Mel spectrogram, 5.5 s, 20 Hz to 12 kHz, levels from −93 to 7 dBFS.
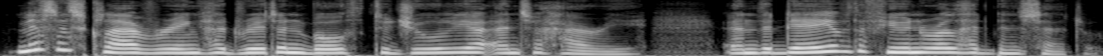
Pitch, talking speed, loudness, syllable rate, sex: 235 Hz, 205 wpm, -15 LUFS, 5.5 syllables/s, female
